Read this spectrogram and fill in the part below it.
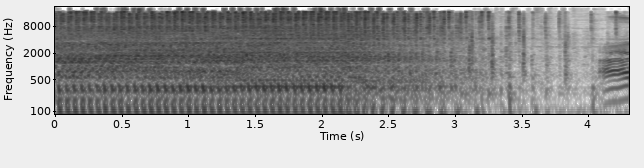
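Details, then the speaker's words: Bolens riding mower, single-cylinder, gravity-fed fuel, after new carburetor and new starter; the starter bendix still sometimes jams. Even chug about 3.5 pulses a second, then fading off; runs good, not smoking. "say that it runs good it sounds good it's not smoking"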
